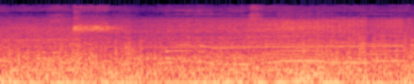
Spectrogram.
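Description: Riding on a motorbike in city traffic: a loud, steady rumble of the bike's engine and wind on the microphone, with other traffic around. A brief high tone sounds about a second in.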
